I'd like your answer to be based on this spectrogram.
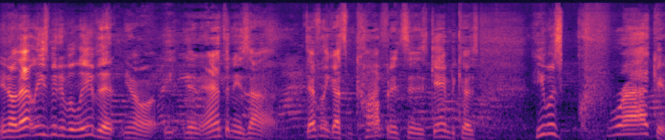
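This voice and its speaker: Amid noticeable background noise, a man talks at a very fast pace with a high pitch and an animated tone. His pitch swings very widely, and his loudness shifts in big swings. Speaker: MMA commentator; fight coach. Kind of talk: live commentary.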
